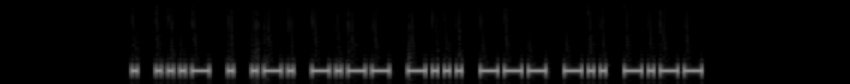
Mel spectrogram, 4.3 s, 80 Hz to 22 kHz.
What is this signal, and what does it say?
Morse code, heard as a keyed tone, about 40 wpm, 700 Hz. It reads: EVERYBODY
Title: Sentences from Top 1400 Words - New Word Drill Alt - 40wpm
